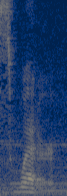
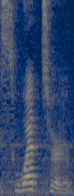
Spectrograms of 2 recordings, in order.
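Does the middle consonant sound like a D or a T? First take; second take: D; T. First: The middle consonant is a soft D-like sound. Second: The middle consonant is a strong, crisp T. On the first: The speaker calls it right. "but it's sweater" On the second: The speaker calls it wrong. "Do not say sweater"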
